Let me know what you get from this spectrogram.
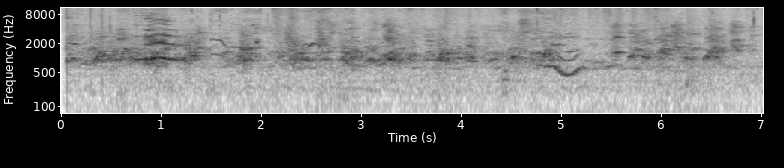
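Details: Mame Shiba puppies starting weaning food at a breeder in Japan: a busy chorus of high squeaky whines and yelps from several pups, overlapping and rising and falling, with faint human voices behind.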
